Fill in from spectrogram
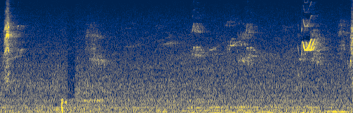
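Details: Rainbow lorikeet with a sharp screech at the start and another near the end, separated by quieter squeaky chatter, over a low rumbling background.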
